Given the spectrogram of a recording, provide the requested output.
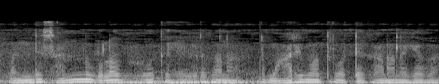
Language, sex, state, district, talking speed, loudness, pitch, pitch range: Kannada, male, Karnataka, Bijapur, 125 wpm, -18 LUFS, 95 Hz, 95-100 Hz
